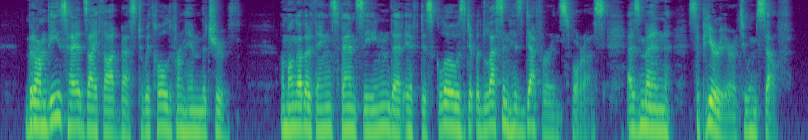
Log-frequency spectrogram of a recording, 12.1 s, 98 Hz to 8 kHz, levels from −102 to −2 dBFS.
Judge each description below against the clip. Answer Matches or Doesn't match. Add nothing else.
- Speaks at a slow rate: Doesn't match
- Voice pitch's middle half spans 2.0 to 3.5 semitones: Matches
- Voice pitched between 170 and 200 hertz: Doesn't match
